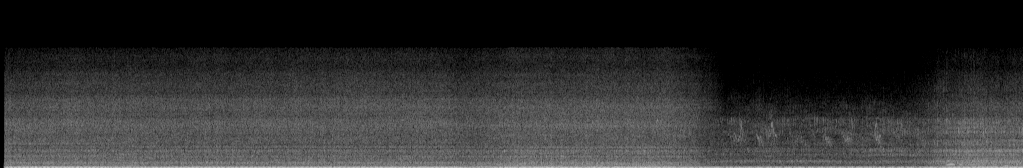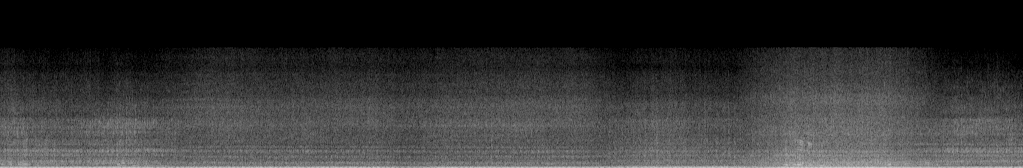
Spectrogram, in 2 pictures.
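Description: Combine harvester running, a steady deep engine drone, the sound shifting abruptly in level and tone every few seconds.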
